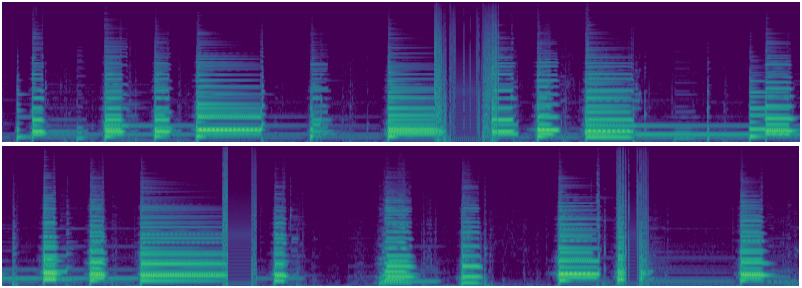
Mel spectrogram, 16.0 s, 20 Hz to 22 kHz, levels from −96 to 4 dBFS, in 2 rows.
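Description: Intermittent contact cuts the music at 4.32, 10.19 and 14.13 s. A loose connection opens for about 330, 250 and 150 ms. Crackle marks each edge, leaving faint hiss.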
